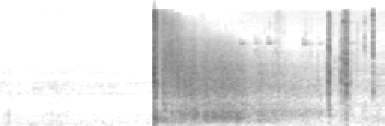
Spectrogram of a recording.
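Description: A single rifle shot about two seconds in, its report echoing and fading away over about two seconds, followed by a few sharp clicks near the end.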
